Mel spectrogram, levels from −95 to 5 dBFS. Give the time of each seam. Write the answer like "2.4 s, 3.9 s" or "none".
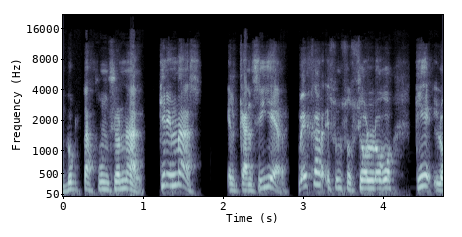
1.1 s, 2.9 s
